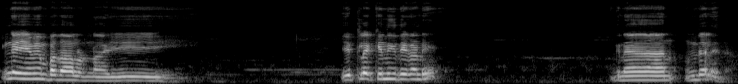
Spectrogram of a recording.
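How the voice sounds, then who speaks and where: A man teaching a class online, sounding out syllables slowly and often checking that students follow. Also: high voice, faint music behind. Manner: slow syllable-by-syllable explaining, frequent checks.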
